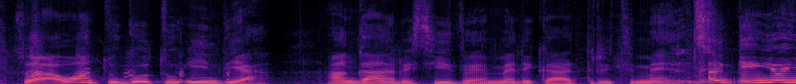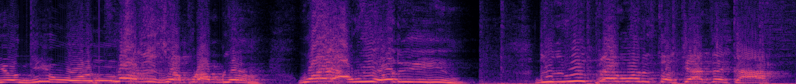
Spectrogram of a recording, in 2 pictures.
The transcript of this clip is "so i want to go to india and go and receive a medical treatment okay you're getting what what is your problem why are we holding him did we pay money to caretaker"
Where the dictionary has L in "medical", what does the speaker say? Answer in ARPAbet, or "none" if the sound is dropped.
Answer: L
